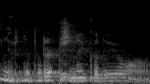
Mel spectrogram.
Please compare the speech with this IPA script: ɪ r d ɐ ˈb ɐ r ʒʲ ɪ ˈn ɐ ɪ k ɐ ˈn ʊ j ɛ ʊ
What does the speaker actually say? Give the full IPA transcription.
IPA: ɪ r d ɐ ˈb ɐ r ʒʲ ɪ ˈn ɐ ɪ k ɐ ˈd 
